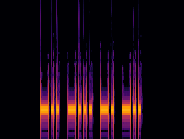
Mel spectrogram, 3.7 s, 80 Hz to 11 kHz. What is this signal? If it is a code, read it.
Morse code, heard as a keyed tone, about 22 wpm, 700 Hz. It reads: DBND
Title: All Cut Numbers - 4-Digit 22wpm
